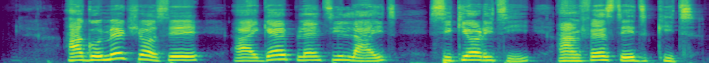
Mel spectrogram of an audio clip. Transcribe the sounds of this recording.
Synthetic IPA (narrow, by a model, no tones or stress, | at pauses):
aɪɡomekʃɔse | aɪɡɛtplɛ̃ntilaɪt | sikjɔɹitʰi | ãnfɛsted͡ʒkʰit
